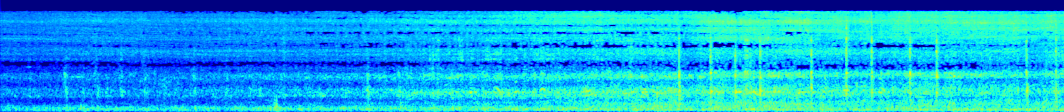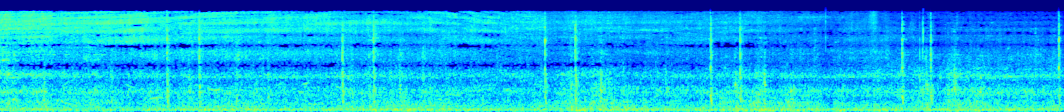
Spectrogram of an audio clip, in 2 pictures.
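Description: A narrow-gauge passenger train drawing into the station and its coaches rolling past: a steady rumble of wheels on rail with frequent rail-joint clicks, growing louder over the first several seconds and then holding steady.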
